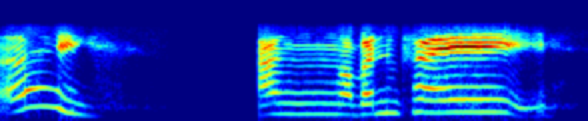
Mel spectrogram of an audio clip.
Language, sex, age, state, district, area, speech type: Bodo, female, 30-45, Assam, Baksa, rural, conversation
